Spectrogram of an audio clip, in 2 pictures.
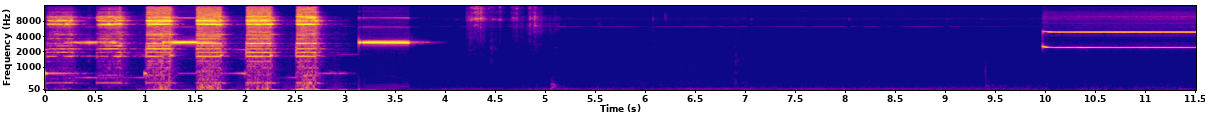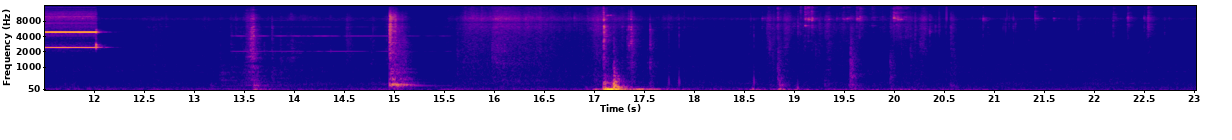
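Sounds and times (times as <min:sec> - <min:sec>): fire alarm high-pitched tone: 0:00.0 - 0:04.1, 0:10.0 - 0:12.2
handling knocks and clunks: 0:16.9 - 0:17.9.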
